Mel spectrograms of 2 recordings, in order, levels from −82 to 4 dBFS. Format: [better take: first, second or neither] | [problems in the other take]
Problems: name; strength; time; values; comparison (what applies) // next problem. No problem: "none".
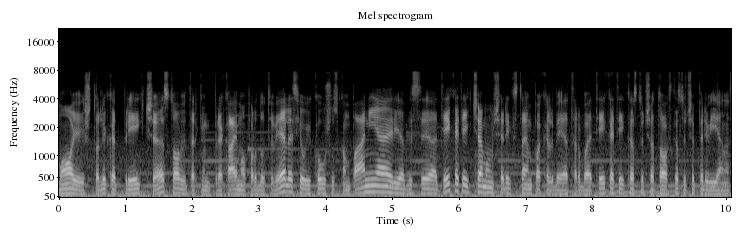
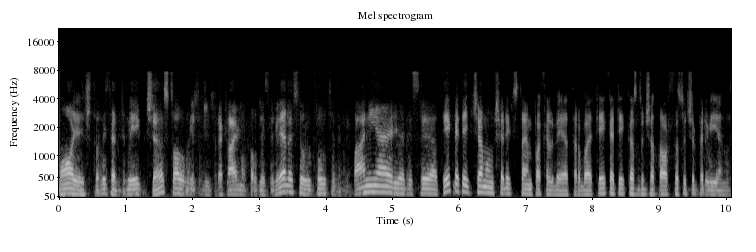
first | noise reduction (neural mask model DeepFilterNet 3)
